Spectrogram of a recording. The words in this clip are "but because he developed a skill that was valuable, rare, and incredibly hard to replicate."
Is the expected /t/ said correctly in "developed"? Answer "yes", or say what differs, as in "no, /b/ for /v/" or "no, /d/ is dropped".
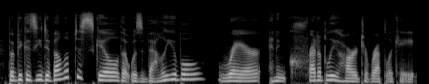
yes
